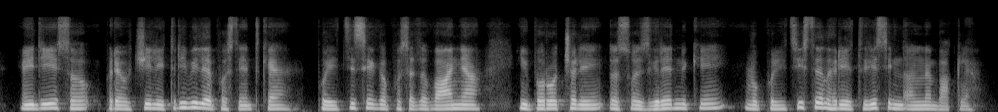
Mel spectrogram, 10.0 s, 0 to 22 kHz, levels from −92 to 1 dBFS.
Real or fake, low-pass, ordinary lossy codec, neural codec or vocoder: fake; 10.8 kHz; Opus, 16 kbps; codec, 24 kHz, 0.9 kbps, WavTokenizer, large speech release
